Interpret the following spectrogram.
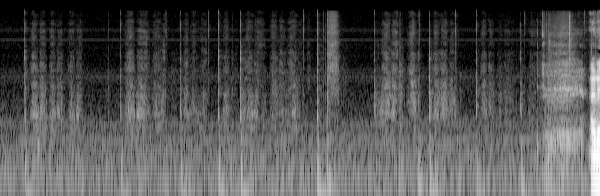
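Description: Stylus writing on a tablet surface: a faint, irregular run of short scratchy pen strokes as a few words are handwritten.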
